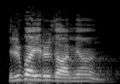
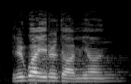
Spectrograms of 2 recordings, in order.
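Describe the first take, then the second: No difference in how they are said.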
